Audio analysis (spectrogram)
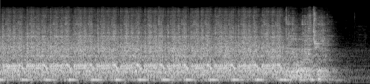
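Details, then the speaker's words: Old Ariens, sat in shed a couple of years, filter off, carb spray given: steady starter chug about three and a half beats a second, no firing, then stops; cranks but won't start, owner suspects bad old fuel. "let's see if you can do wonders with this apparently it cannot not even the spray could do it"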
